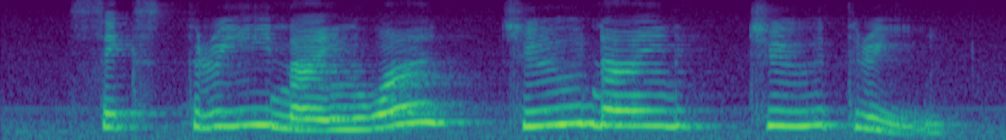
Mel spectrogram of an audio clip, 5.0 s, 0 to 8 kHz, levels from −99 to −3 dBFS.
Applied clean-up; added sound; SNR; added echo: none; none; none; none.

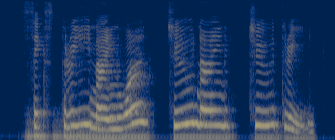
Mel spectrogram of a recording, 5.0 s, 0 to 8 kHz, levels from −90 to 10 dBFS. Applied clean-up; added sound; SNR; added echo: neural mask model RNNoise.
